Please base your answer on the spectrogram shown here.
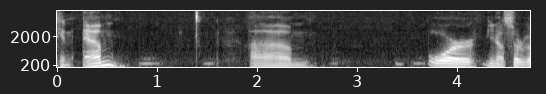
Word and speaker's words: mu: sort of like an m um or you know sort of a fancy lowercase U with a extra little hook there and again it's pronounced mu like m u like music mu and standard deviation of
